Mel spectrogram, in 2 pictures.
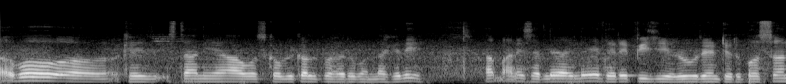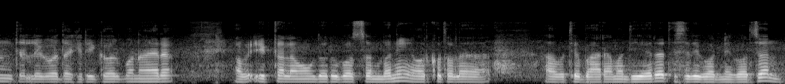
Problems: constant background noise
